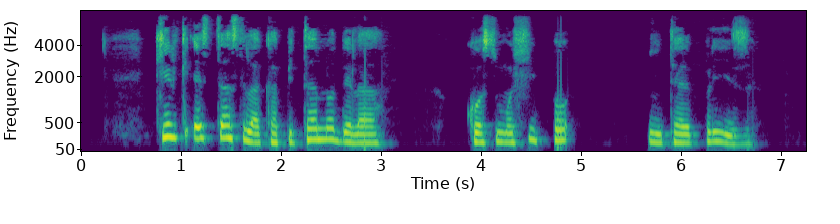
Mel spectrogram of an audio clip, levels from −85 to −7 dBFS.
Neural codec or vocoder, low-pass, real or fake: none; 7.2 kHz; real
